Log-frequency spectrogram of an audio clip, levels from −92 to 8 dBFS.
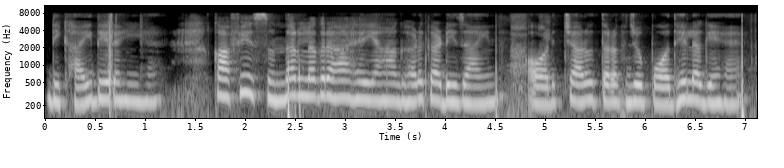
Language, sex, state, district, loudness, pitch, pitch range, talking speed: Hindi, female, Bihar, West Champaran, -18 LUFS, 240 Hz, 225-255 Hz, 170 wpm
